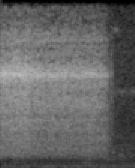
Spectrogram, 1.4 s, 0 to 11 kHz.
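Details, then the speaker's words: GM EVAP purge valve, code P0496, car stalls when refueling, removed and unpowered: air blown through a hose gives a steady high-pitched hiss for about a second, flowing straight through when it should be sealed; leaking when closed, replaced with new part. "I should not be able to do that when it's in the off State"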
